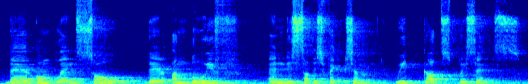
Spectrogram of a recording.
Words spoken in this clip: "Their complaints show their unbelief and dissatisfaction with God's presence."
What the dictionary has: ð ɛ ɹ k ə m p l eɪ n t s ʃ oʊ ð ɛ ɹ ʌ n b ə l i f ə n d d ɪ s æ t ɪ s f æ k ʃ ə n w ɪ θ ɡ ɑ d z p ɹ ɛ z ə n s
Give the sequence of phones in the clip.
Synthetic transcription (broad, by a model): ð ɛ ɹ k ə m p l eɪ n s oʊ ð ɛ ɹ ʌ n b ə i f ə n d d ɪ s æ t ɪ s f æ k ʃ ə n w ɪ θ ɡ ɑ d s p ɹ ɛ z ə n s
